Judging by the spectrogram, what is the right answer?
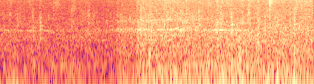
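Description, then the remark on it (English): Steady rain falls from a cloudy sky as a dense, hissing wash of sound, swelling noticeably louder partway through. No voices, just the continuous patter of rain. “It's cloudy and raining.”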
